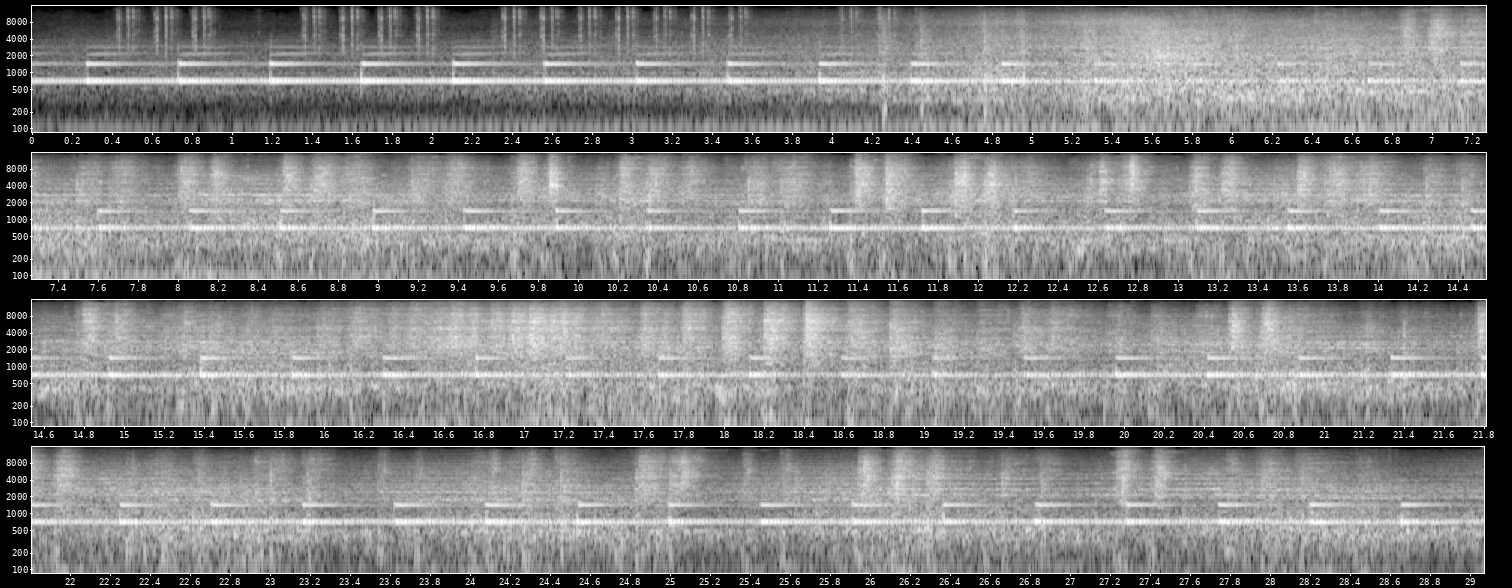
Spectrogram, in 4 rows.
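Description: JR Freight DF200 diesel-electric locomotive hauling a long container freight train past at speed. The engine comes by about four to six seconds in, then the container wagons clatter over the rail joints with rapid clicks. A level-crossing warning bell dings steadily about twice a second throughout.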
